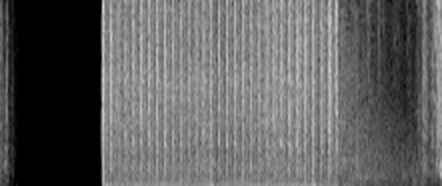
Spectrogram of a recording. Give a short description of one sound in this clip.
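An automatic rifle fires a long, rapid burst of shots.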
